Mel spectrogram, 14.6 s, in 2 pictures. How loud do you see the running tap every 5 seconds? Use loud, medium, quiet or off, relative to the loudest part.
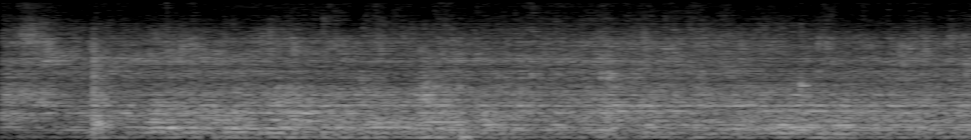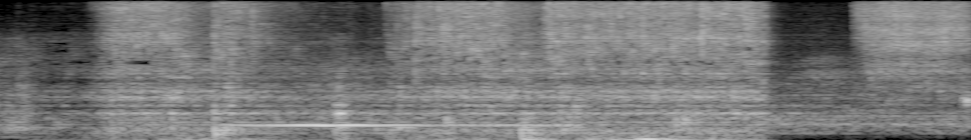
quiet, medium, loud.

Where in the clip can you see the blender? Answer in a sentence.
You can hear the blender from 9.1 to 11.7 s.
